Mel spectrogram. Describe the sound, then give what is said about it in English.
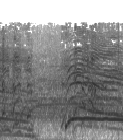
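Cheering and whooping from a few excited voices, like a live studio audience, mixed with chuckles. A rising whoop stands out in the middle, and the loud, lively din stays fairly steady throughout. “See, it's so great that our live studio audience agrees with us.”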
